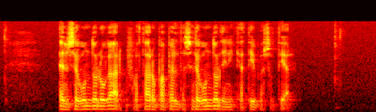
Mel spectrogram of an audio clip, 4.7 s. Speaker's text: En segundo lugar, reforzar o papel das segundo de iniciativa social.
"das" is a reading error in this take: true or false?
false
